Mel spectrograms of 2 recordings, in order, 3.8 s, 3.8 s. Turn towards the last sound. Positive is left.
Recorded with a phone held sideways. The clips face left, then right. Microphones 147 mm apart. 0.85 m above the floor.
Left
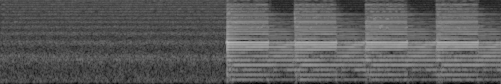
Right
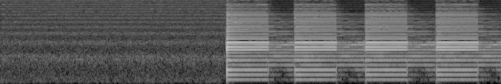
turn(degrees=-80)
